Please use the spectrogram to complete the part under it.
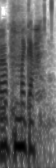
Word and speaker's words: Krav Maga: Krav Maga. – Can you tell us more about it? – So Krav Maga is essentially, it was developed in Israel by the Israeli Special Forces.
